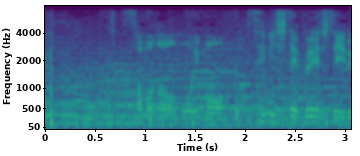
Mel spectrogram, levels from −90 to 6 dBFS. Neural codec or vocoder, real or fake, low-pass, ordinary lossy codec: none; real; 7.2 kHz; MP3, 48 kbps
